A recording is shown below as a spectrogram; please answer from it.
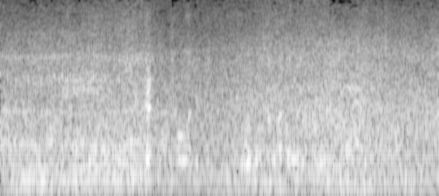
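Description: City street noise: a steady traffic rumble with engine hum, under the voices of people talking.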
